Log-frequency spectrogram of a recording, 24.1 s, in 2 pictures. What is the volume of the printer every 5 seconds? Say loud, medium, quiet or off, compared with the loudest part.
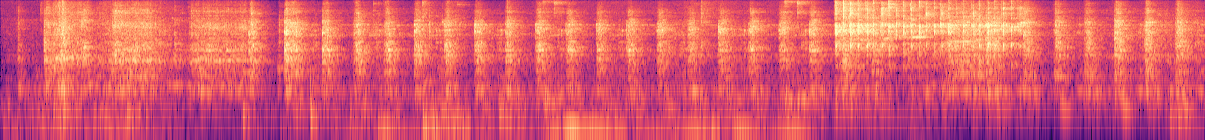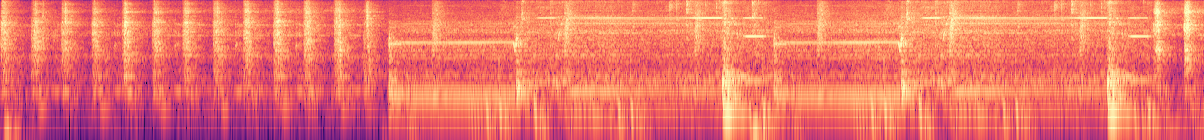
medium, medium, medium, loud, loud.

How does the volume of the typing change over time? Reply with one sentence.
The loudness of the typing goes up.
